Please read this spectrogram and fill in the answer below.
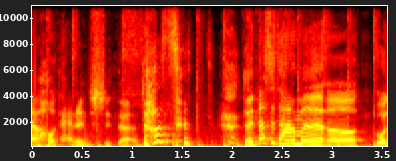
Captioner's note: laughing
